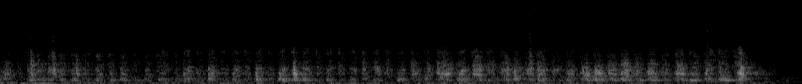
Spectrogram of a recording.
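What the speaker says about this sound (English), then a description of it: "I just use a cheap rubbing compound here, and you just color it on like a crayon" A bar of cheap rubbing compound is rubbed back and forth on a leather knife strop like a crayon, making a close, steady scratchy rasping in quick repeated strokes that stop near the end.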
